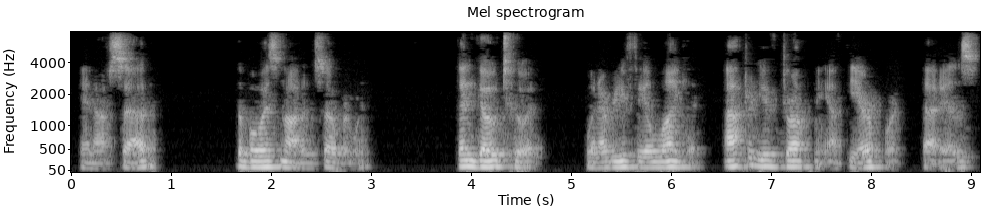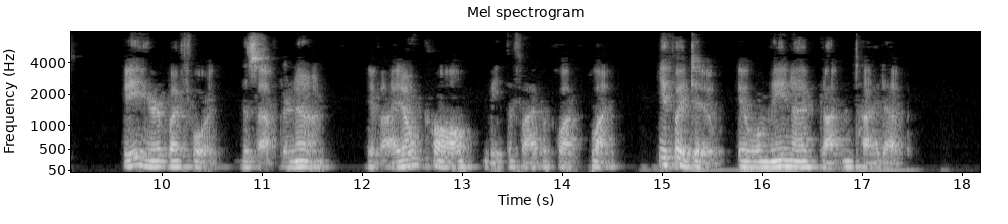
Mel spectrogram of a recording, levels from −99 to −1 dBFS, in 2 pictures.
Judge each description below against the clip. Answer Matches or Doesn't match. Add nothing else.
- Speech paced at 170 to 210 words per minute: Doesn't match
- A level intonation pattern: Matches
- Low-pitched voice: Matches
